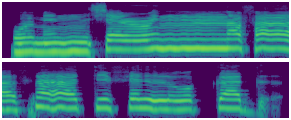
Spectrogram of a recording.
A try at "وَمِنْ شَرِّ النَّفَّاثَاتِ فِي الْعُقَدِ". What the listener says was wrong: اور نفا، فا کو 2 بار پڑھنا ہے. نفاثاتی ومن شر.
